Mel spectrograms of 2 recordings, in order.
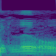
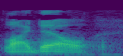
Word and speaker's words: Liddell: I think they pronounce his last name Liddell. We say Little, but Liddell, who was quite a runner.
